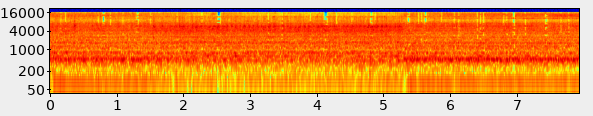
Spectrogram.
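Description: A cutting tool scrapes metal off a spinning workpiece.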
